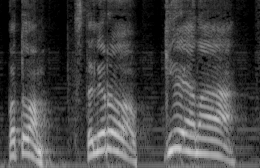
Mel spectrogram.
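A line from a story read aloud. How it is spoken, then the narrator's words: Shouting. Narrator (Russian): Закричал Иван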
